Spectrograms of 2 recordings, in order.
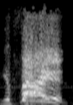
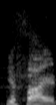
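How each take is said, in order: First: The phrase is said loudly, with strong energy. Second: The phrase is said flatly, with little energy. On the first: The speaker calls it right. "Say it with passion" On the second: The speaker calls it wrong. "Nah, fuck that"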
